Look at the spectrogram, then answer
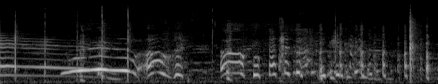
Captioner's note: cheering; laughing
